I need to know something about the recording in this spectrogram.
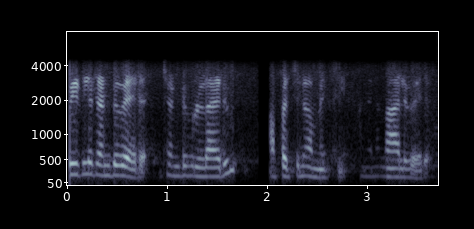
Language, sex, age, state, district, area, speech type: Malayalam, female, 45-60, Kerala, Idukki, rural, conversation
